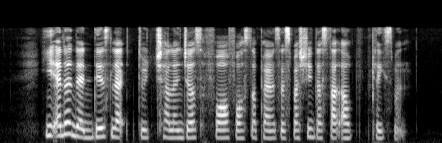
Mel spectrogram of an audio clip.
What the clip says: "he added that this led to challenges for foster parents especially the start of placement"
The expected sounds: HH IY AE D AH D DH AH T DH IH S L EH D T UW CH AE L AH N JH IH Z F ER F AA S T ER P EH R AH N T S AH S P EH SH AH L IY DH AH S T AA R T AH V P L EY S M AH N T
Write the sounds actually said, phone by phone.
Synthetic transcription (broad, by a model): HH IY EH D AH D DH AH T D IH S L EH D T UW CH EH L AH N JH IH S F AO F AA S T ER P EH R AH N S AH S P EH SH AH L IY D AH S T AA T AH F P L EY S M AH N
